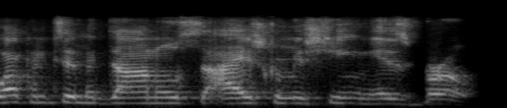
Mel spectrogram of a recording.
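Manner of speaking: ordinary talk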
